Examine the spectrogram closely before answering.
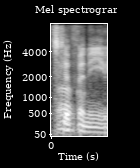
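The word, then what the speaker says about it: Tyffoni: My character's name is Tiffany, but it's spelled T-Y-F-F-O-N-I.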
